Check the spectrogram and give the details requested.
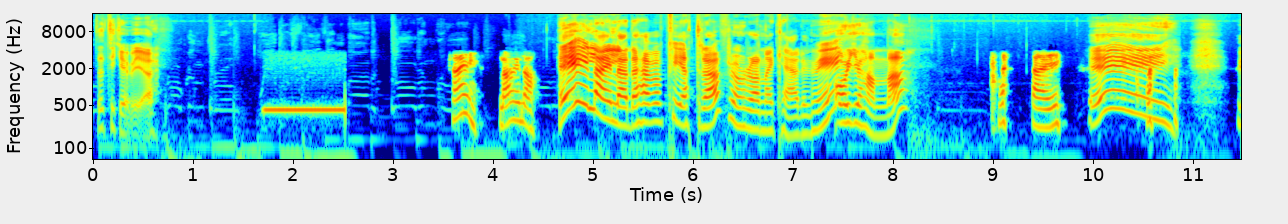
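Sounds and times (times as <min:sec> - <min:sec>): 
speech: 0:00.0 - 0:00.8, 0:03.6 - 0:08.2, 0:09.0 - 0:11.4
telephone ringing tone while placing a call: 0:01.7 - 0:02.6
laughter: 0:10.5 - 0:10.9.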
